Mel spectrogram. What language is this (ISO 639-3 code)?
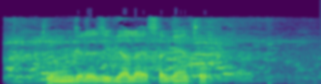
lss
